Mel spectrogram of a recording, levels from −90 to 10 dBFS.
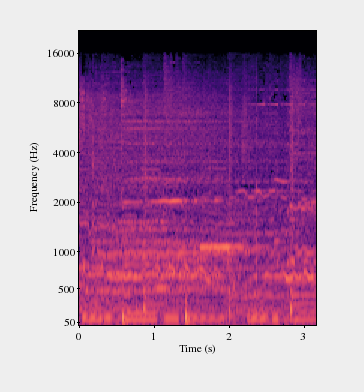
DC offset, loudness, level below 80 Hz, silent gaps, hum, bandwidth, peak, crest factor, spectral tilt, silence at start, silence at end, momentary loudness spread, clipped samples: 0.4%; -22 LUFS; -34 dBFS; none; none; 16 kHz; -6 dBFS; 18 dB; -4.5 dB/octave; 0 s; 0 s; 4 LU; under 0.1%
